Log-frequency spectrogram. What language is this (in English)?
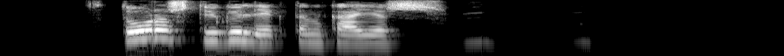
Mari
